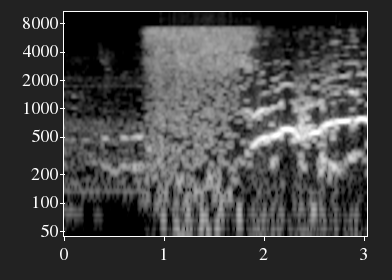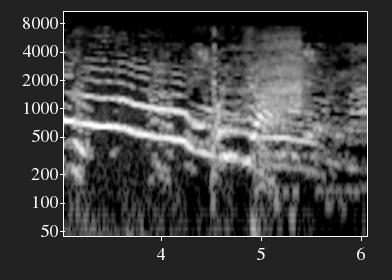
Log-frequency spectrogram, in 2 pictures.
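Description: Amateur solid rocket motor launching: a sudden loud hiss starts about a second in and lasts about a second. Then a person's long whoop rises and falls in pitch over about three seconds, with another short burst of hiss near the end.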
